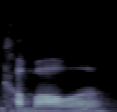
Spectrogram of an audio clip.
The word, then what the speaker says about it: Kamala: Yeah, I've said Camilla a million times too because like, it just, you know, I mean, it's just like, She's not easier gonna to hear me say her name, so it's Yeah. fine. But I'm pretty sure it's supposed to be Kamala.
